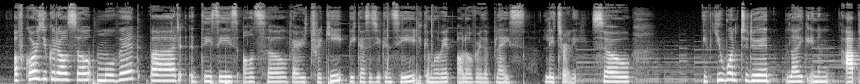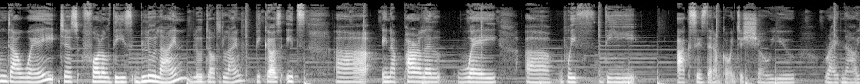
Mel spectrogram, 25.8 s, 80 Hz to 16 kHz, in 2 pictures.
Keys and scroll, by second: 21.5 v.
